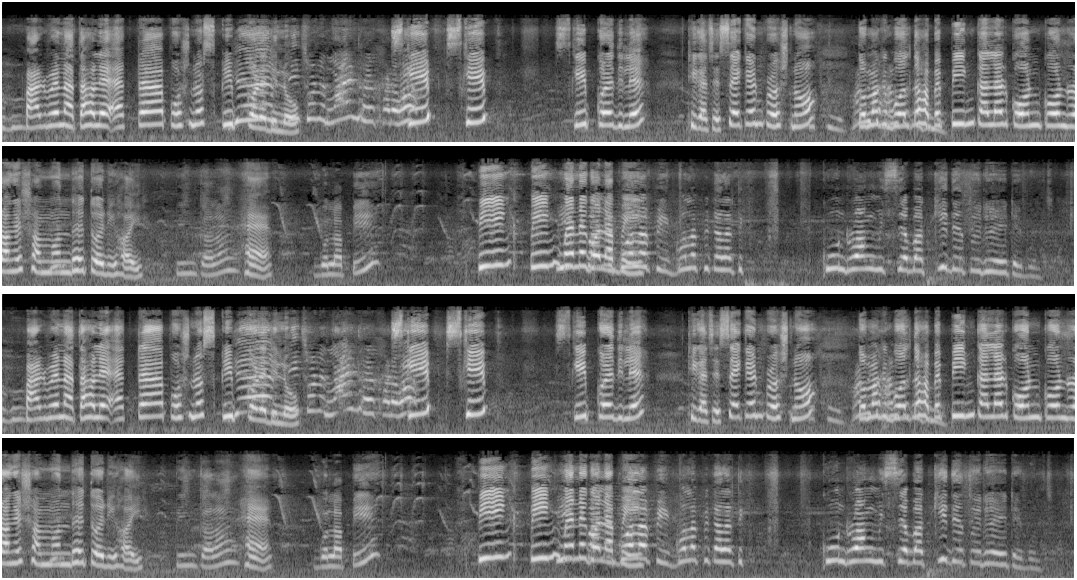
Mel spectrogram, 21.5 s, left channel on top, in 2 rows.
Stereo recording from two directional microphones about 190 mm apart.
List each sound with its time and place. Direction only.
0.2 s a woman's voice: centre (ahead or behind)
4.0 s a sound: centre (ahead or behind)
5.7 s a woman's voice: 5° left (ahead or behind)
12.7 s speech: 65° right (ahead or behind)
13.1 s a woman's voice: centre (ahead or behind)
13.9 s speech: 65° right (ahead or behind)
15.4 s a woman's voice: centre (ahead or behind)
17.2 s a woman's voice: 65° right (ahead or behind)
